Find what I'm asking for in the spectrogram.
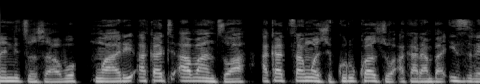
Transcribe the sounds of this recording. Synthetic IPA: anid͡zoʐaːʋo̞mwaɾiʔakatiaʋaːnzwaːkat͡samwaʐikuɾukwaʐo̞ʔakaɾambaʔis̬ra

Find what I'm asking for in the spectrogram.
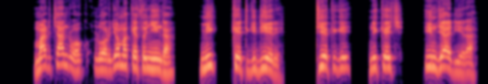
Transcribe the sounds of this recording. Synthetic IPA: madt͡ʃandɾwɔklwɔrd͡ʒɔmaket̪oɲiŋɡa | mɪ | ketɡɪdjeɾḛ | tjekɡɪ | niket͡ʃ | ind͡ʒadjeɾa

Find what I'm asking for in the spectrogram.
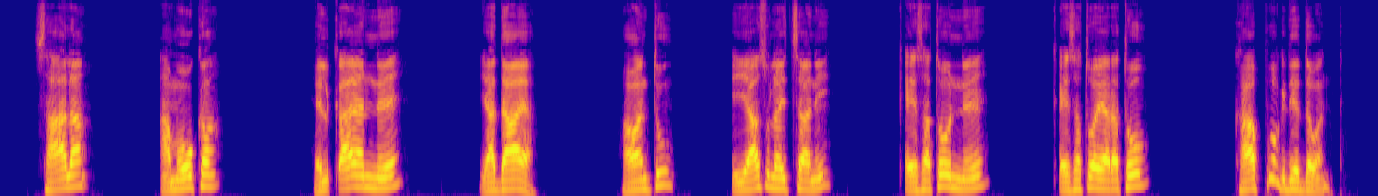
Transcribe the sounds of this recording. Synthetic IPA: saːlɐ | ʔɐmo̞ːkɐ | hɛlkʼːaːjɐnːɛ | jɐd̪aːjɐ̰ | hɐwɐnt̪ːʊ | ɪjaːs̬ʊlɐjt͡sːaːn | kʼe̞ːs̬ɐt̪o̞ːnːɛ | kʼe̞ːs̬ɐt̪ʊwaːjɐɾɐt̪o̞ː | kaːpːʊaɡɪd̪e̞ːd̪ːɐwɐnt̪ːɐ̥

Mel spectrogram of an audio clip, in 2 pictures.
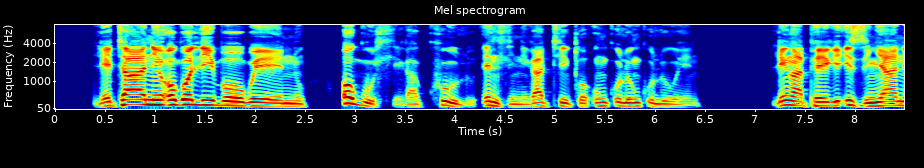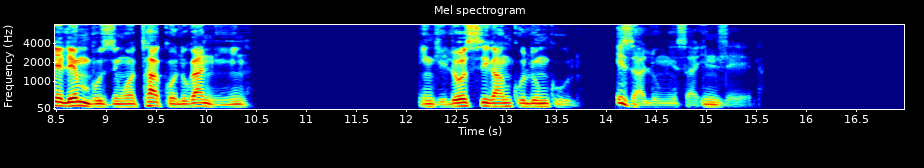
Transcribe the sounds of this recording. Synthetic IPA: lɛtʰaniɔɣoliβɔɣwenu | oɣuɬɛɣakʰulṵʔend͡ɮʱiniɣatʰiǁɔʔuŋkʼuluŋkʼuluweːnu | liŋapʰeɣiʔiziɲanɛlembʱuziŋɔǀʰaɡ̥ʱɔluɣaniːna | ḭŋilosiɣaŋkʼuluŋkʼulu | iza̰luŋisa̰ʔind͡ɮʱɛ̰ːla

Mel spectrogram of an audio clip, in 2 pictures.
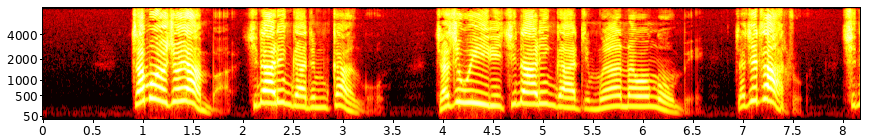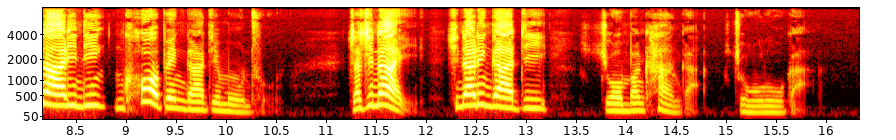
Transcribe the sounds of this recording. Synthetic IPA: t͡ʃamɔjɔt͡ʃɔjamba̰ | t͡ʃinaliŋɡat̬im̩kaːŋɡɔ | t͡ʃat͡ʃiwiɾit͡ʃinaliŋɡat̬imwanawaŋɔmbɛ | t͡ʃat͡ʃitatu | t͡ʃinalindiŋkʰɔpɛŋɡatimuːntʰu̥ | t͡ʃat͡ʃinajḭ | t͡ʃinaliŋɡati | t͡ʃɔmbaŋkʰaŋɡa̰ | t͡ʃɔwuluːka̰

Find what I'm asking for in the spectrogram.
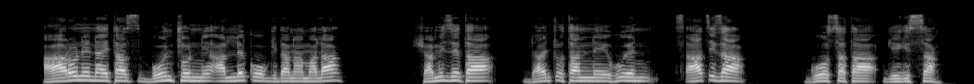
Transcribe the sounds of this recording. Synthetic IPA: ʔaːɾɔnɛnɐjt̪ɐsbɔnt͡ʃːɔnːɛɐlːɛkʼɔɡɪd̪ɐnɐmɐlɐ | ʃɐmɪzɛt̪ɐ | d̪ɐnt͡ʃʼːɔt̪ɐnːɛhʊʔɛn | t͡sʼaːt͡sʼɪzɐ | ɡo̞ːsːɐt̪ɐɡiːɡɪsːɐ

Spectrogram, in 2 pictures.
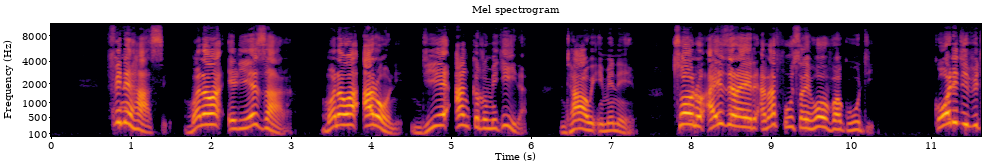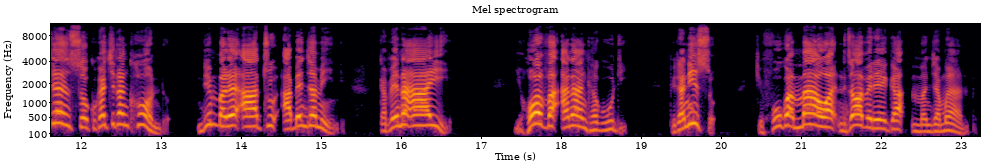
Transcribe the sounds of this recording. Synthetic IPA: finɛɦa̰si̥ | mwanawaʔɛliɛza̰ːɾa̰ | mwanawaʔaɾɔnḭ | ndijɛʔaŋkatumikiɾa̰ | ntʰawiʔimɛnɛ̰ːjɔ | t͡sɔnɔʔaizɾaɛɾiʔanafusajɛɦɔvakuːti | kɔɗit̬ivitɛnsɔkukat͡ʃitaŋkʰɔndɔ | ndim̩ɓalɛʔatʰuʔaɓɛnd͡ʒamḭni | kapɛnaaːji | jɛhɔvaʔanaŋkʰak̬uːt̬i | pitanisɔ | t͡ʃifukwam̩mawandid͡zawapɛɾɛk̬am̩mand͡ʒamwaːnɔ

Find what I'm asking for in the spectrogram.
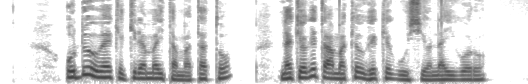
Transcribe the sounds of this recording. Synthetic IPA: odoowɛkekiɾɛmaitamatato | nakjɔɣetamakɛoɣekeɣuɕjɔnaiɣoɾo

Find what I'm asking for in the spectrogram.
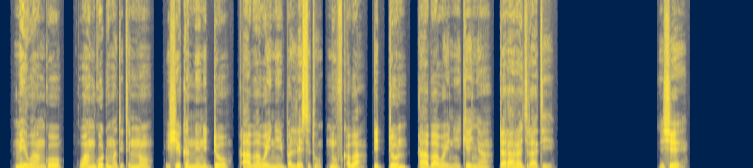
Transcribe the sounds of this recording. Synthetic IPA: me̞ːwaːŋɡo̞ː | waːŋɡo̞ːᶑʊmɐt̪ɪt̪ʼɪnːo̞ː | ɪʃeːkɐnːe̞ːnɪd̪ːo̞ːᶑaːbaːwɐjniːbɐlːe̞ːsːɪt̪ʊnuːfkʼɐbaɪd̪ːo̞ːn | ᶑaːbaːwɐjniːke̞ːɲːaːd̪̥ɐɾaːɾaːd͡ʒɪɾaːt̪ḭ | ɪʃeː

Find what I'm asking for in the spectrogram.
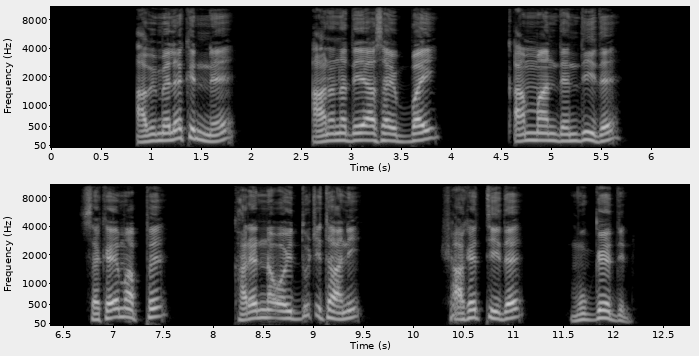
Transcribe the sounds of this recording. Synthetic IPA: ʔɐbɪmɛlɛkɪnːɛ | ʔaːnɐnɐd̪ɛʔjaːs̬ɐjʊbːɐj | kʼɐmːaːnd̪ɛnd̪iːd̪ɛ | sɛke̞ːmɐpːɛ | kɐɾɛnːɐɔjd̪ːʊt͡ʃʼɪt̪aːn | ʃa̰ːkɛt̪ːiːd̪ɛ | mʊɡːe̞ːd̪ːɪnɔ

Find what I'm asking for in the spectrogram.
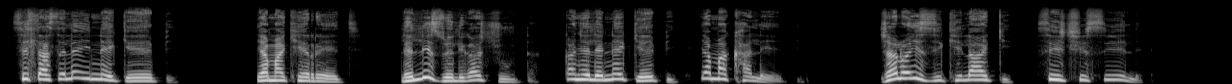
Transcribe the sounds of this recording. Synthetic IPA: siɬasɛlɛinɛɡ̥ʱeb̥ʱi | jamakʰɛred̥ʰʱʼi̥ | lelizwɛliɣad̥ʒ̥ʱud̥ʱa | ɣaɲɛlɛnɛɡ̥ʱeb̥ʱi | jamakʰalḛːb̥ʱʼi | nd͡ʒʱalɔizikʰilaɡ̥ʱi | sit͡ʃʰʼisiːlɛ

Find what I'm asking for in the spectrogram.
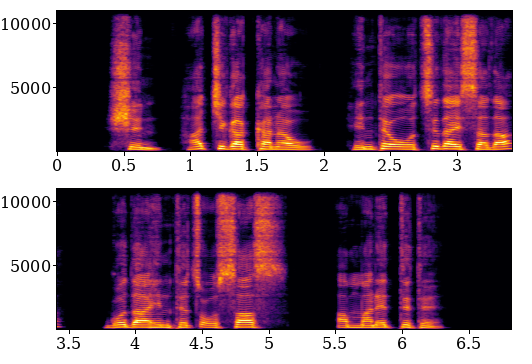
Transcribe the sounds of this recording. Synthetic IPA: ʃɪn | hɐt͡ʃːɪɡɐkːɐnɐw | hɪnt̪ːɛo̞ːt͡sːɪd̪ɐjsːɐd̪ɐ | ɡɔd̪aːhɪnt̪ːɛt͡sʼo̞ːsːaːs | ɐmːɐnɛt̪ːɪt̪ɛ

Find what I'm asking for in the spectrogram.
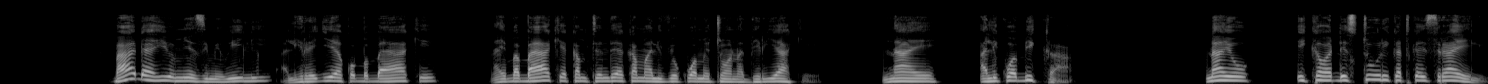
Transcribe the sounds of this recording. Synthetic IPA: ɓaːɗajahijɔmiɛzimiwilia̰liɾɛʄɛakwaɓaɓajakɛ | najɛɓaɓajakɛakam̩tɛndɛakamaːlivjɔkuwaːmɛtɔanaðiɾijakʰɛ̰ | najɛ | alikuwaɓikɾa̰ | najɔ | ikawaɗɛstuɾikati̥kaisɾaɛlḭ

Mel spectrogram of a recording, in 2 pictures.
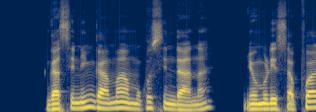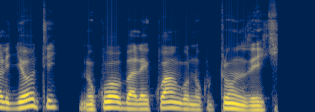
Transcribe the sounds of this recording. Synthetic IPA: ŋɡasiniŋɡamamukusindana | ɲɔmulisa̰pwaliɟɔti | nukuɔbalɛkwaŋɡunukutuɲd͡ʒiki̥

